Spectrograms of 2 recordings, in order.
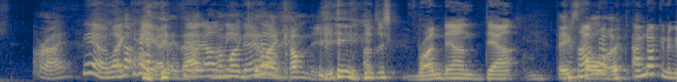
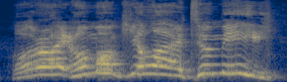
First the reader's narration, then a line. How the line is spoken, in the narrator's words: You yell that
